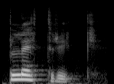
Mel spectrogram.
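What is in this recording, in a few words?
"bleadraig", Scottish Gaelic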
